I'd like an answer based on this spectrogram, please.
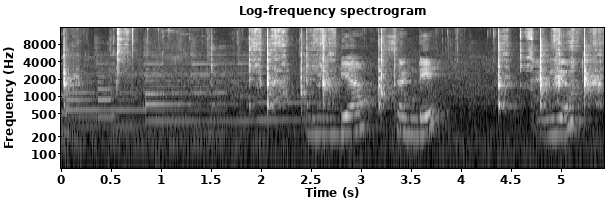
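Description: Spoons and forks clinking and scraping on ceramic dinner plates as people eat, in a run of scattered clicks, with music playing underneath.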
